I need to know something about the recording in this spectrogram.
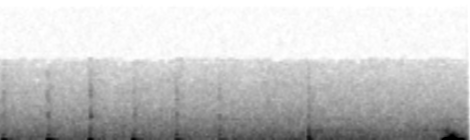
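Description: Near silence: room tone with faint, soft ticks, about four or five a second.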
